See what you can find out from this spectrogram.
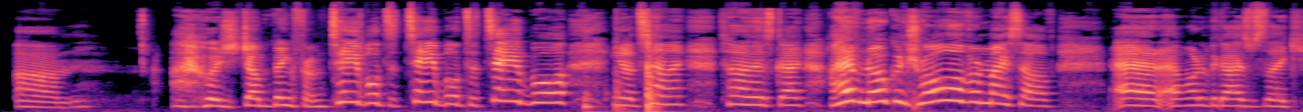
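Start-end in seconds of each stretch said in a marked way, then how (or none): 6.2-7.9 loud, high retold cry; manic outburst. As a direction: blurt it out loudly, pitch jumping up. Retells own manic outburst.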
